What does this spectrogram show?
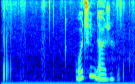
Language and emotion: Russian, neutral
